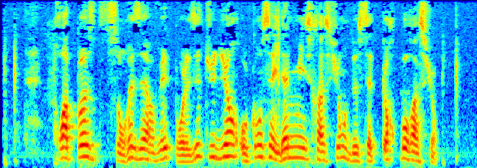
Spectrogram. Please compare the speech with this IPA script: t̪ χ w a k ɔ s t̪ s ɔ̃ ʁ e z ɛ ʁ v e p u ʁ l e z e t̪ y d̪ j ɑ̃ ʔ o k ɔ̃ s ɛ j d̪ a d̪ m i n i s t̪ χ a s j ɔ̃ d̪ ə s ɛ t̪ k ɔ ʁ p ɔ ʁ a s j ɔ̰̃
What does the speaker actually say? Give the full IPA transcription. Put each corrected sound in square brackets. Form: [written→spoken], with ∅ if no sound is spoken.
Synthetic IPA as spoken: t̪ χ w a [k→p] ɔ s t̪ s ɔ̃ ʁ e z ɛ ʁ v e p u ʁ l e z e t̪ y d̪ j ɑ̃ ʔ o k ɔ̃ s ɛ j d̪ a d̪ m i n i s t̪ χ a s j ɔ̃ d̪ ə s ɛ t̪ k ɔ ʁ p ɔ ʁ a s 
